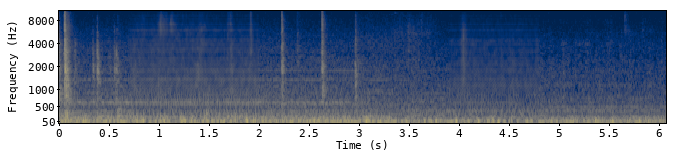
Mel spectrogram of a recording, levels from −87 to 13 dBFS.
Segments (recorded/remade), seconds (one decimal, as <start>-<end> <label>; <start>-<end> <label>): 0.0-0.7 recorded; 0.7-2.0 remade; 2.0-3.9 recorded; 3.9-4.8 remade; 4.8-6.1 recorded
